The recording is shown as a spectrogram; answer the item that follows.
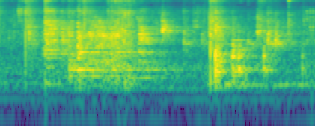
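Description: Steel kitchen bowls and containers being handled: irregular clinking and scraping, with a couple of sharper knocks, one near the start and one past the middle.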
